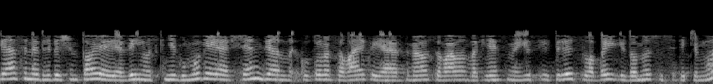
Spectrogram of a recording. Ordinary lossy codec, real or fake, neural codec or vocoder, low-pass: AAC, 16 kbps; fake; codec, 16 kHz, 1 kbps, FreqCodec, larger model; 7.2 kHz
